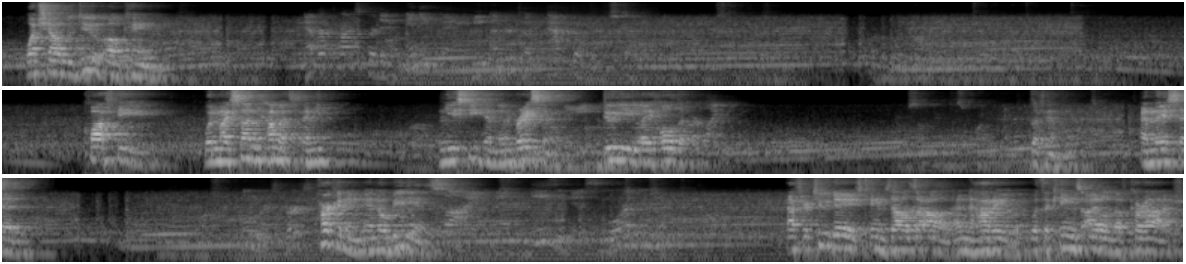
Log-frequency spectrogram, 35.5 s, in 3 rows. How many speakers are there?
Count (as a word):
three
